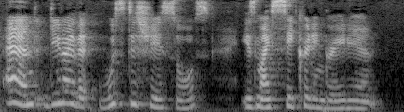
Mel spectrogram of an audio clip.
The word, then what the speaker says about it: Worcestershire: Worcestershire sauce?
